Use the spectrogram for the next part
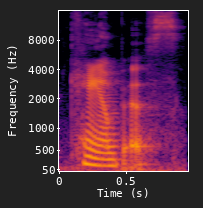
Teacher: That first syllable is cam, so it's that nasalized a vowel. And then the second syllable is p, schwa, s, pus, campus.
